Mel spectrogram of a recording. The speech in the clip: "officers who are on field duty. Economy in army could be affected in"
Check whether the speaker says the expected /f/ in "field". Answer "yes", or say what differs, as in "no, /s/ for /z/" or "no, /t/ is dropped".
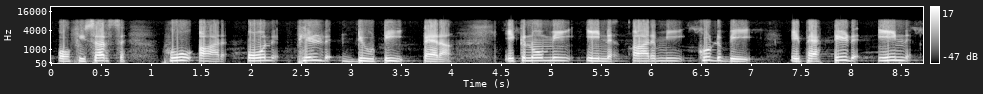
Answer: no, /p/ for /f/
